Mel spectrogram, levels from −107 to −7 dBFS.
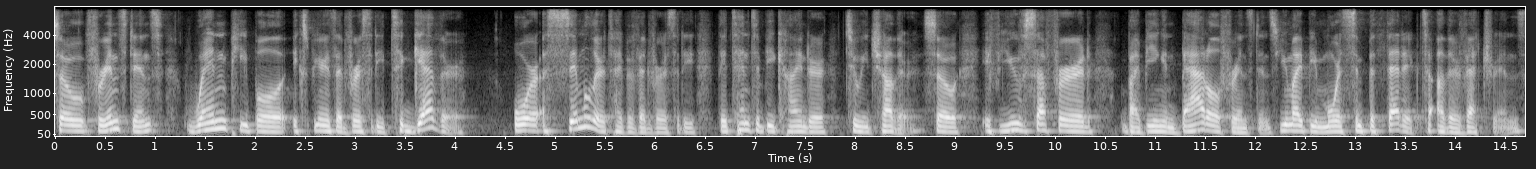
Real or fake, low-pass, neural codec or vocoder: real; 7.2 kHz; none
